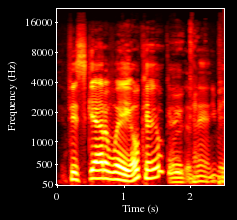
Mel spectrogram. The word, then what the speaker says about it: Piscataway: Tasha out of New Jersey, because I'm not about to mispronounce that city. Piscataway. Piscataway. Okay. Or Man, you made it sound. Piscataway.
